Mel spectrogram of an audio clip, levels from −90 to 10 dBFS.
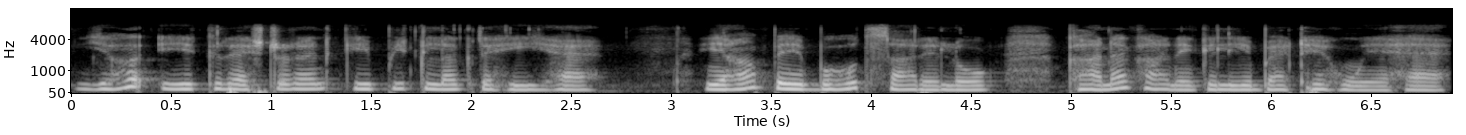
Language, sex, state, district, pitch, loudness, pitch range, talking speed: Hindi, female, Chandigarh, Chandigarh, 200 Hz, -18 LUFS, 185-220 Hz, 175 wpm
